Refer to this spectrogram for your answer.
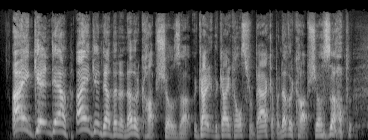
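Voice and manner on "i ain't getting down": mock screaming man, higher, faster. Retelling cops ordering an ATF agent to the ground; imitating a screaming man. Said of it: "the ATF guy starts screaming".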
